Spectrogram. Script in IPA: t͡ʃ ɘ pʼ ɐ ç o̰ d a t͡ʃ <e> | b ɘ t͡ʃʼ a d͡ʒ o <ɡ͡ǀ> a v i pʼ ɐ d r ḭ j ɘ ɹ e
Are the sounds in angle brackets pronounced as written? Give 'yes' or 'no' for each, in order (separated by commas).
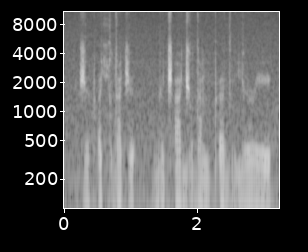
no, no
